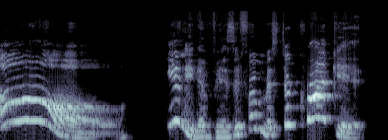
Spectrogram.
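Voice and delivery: high sinister voice with drawn-out stretched oh. Imitating a film character's opening line: sinister slow Mister Crockett voice. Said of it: "he was real".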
